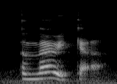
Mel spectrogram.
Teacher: i think all the r just goes like l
